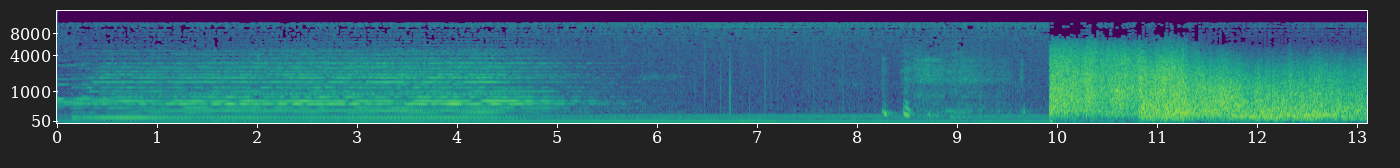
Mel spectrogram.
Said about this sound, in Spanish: Ana y Ángela se despiertan aturdidas por el ruido del trueno.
